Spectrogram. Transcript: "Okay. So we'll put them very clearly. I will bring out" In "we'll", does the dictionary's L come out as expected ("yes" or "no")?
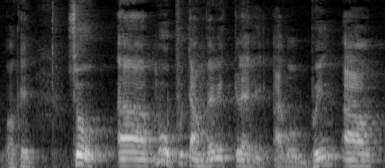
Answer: no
